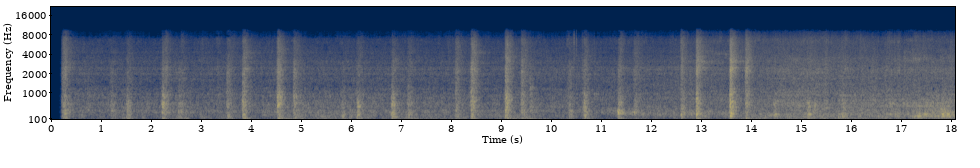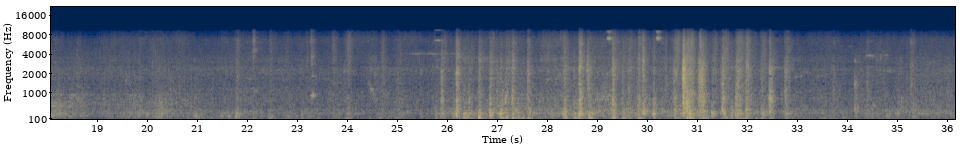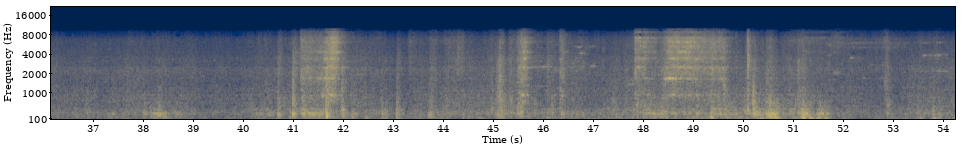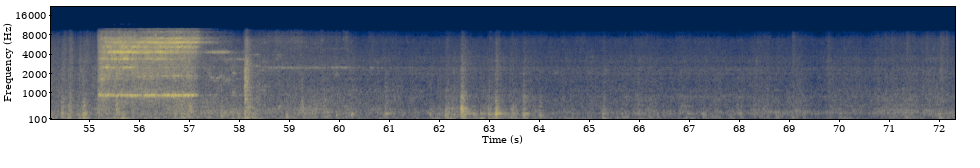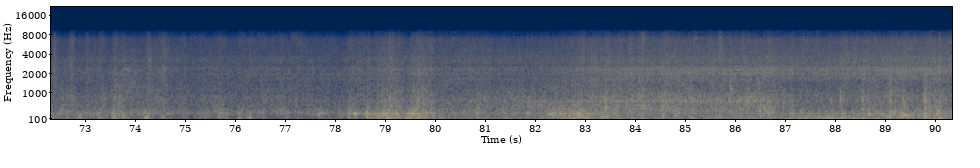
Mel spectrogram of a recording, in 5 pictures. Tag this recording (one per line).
de
ebro
leaving
station
miranda
train
spain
